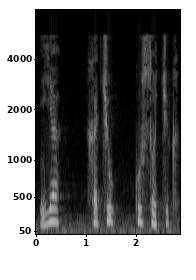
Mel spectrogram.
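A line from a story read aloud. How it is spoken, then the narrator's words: Quiet. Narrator (Russian): сказала она тихо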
